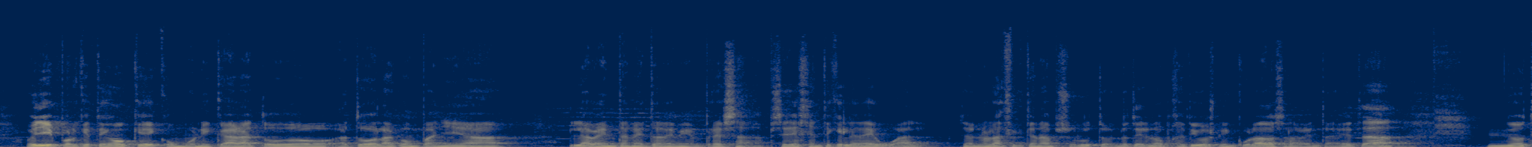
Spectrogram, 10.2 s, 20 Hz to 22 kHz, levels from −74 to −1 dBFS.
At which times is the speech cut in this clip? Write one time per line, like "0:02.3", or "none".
none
